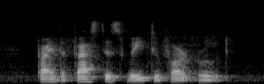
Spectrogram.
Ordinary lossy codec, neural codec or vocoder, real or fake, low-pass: none; none; real; none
